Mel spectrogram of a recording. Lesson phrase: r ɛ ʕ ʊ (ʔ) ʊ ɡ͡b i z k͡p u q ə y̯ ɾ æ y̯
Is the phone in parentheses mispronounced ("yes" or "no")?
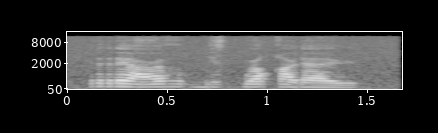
yes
